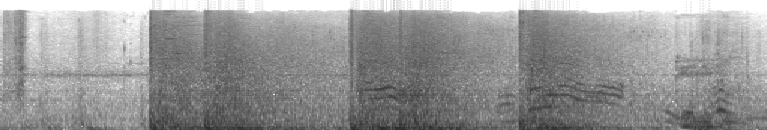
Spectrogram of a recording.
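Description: A gun fires loud shots that ring out.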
